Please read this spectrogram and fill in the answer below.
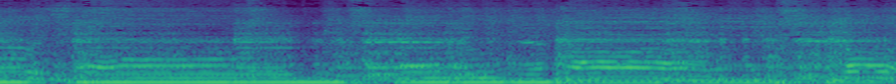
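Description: A small rock band playing live: acoustic guitar strummed over electric bass and drums, with a strong, steady bass line.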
